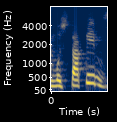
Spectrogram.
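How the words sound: The q sound is pronounced before the last vowel. "tidak dibaca mustaqim"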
